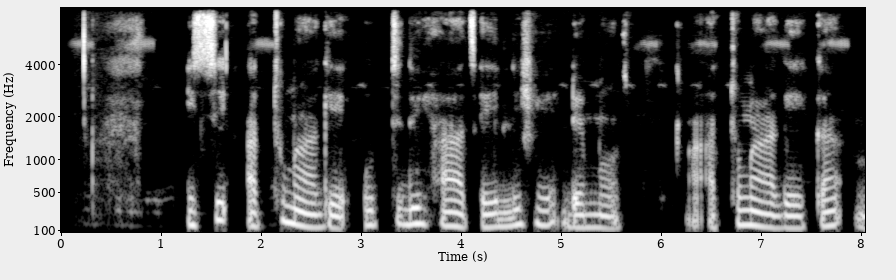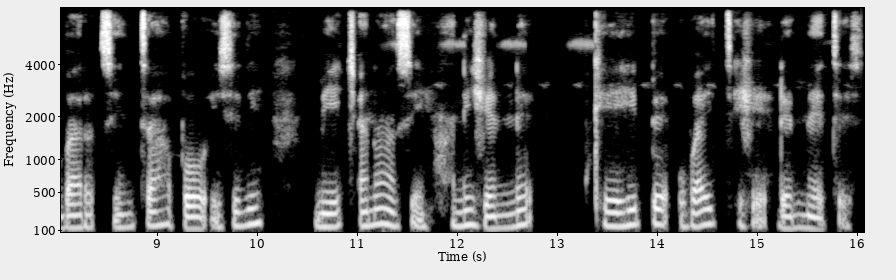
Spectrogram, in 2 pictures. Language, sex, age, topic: Gamo, male, 25-35, government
